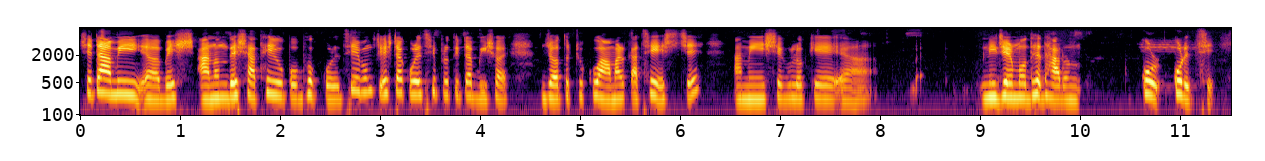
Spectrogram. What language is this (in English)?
Bangla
